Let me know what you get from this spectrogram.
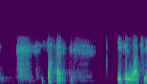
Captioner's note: laughs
